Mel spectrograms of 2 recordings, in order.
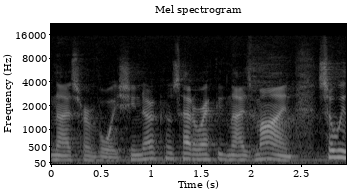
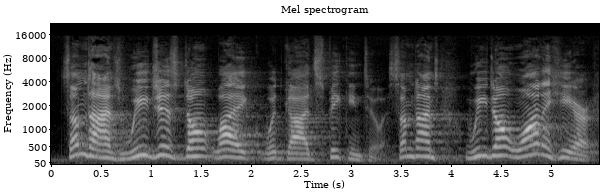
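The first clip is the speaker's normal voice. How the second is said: loud, higher preacher's voice; raised sermon voice, punching key words; forceful preaching; 6 semitones higher, 12 dB louder than usual. Real, not acted. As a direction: drive it home to the congregation.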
